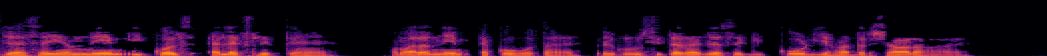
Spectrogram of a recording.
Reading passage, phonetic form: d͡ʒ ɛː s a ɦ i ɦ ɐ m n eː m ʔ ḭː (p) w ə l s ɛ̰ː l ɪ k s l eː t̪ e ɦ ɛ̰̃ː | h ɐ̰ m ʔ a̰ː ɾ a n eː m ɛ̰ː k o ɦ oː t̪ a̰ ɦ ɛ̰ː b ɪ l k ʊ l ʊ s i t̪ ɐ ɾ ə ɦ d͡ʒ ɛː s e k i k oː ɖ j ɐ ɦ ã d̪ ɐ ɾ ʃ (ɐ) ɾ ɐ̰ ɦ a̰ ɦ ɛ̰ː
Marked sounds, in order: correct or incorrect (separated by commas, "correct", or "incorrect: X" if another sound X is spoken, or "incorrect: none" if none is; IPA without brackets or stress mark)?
incorrect: k, incorrect: a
